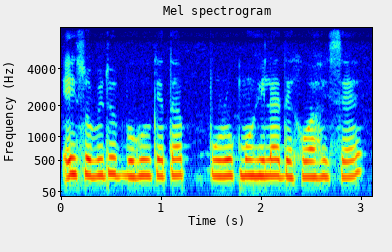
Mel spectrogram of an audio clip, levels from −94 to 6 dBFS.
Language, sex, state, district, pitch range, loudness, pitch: Assamese, female, Assam, Kamrup Metropolitan, 245-260 Hz, -15 LUFS, 255 Hz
